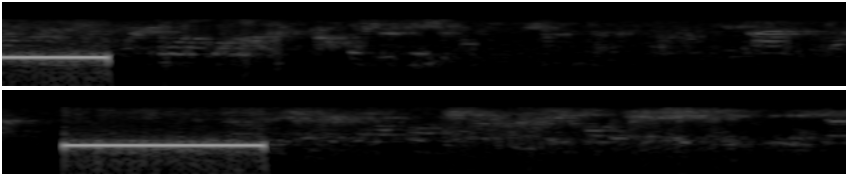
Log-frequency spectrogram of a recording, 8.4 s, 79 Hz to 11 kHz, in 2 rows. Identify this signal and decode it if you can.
Ringback tone (Europe, 425 Hz), with speech.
